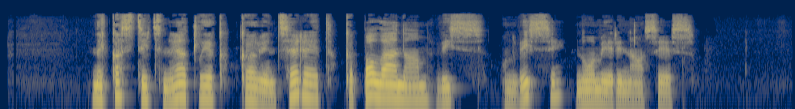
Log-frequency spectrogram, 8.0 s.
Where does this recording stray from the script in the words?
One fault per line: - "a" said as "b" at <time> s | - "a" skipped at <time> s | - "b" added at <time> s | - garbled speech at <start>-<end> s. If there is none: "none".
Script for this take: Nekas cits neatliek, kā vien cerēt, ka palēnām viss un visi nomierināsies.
none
